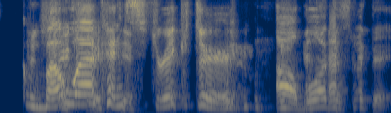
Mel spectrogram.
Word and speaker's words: boa constrictor: Bear constructors. Construction snakes. Constructors. They finding asbestos in the ceiling. Wait. How do you say it correctly? Boa constrictor.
